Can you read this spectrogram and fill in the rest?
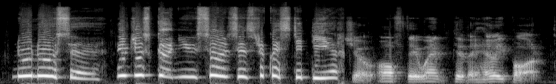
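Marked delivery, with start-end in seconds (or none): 0.2-3.4 very high, jittery, nervous, put-upon secretary voice. A narrator voicing a secretary answering her boss about his shoes: nervous secretary voice. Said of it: "She was very nervous, / She replied as she knocked over her pencil pot. / She was very nervous, / [name] barked orders at his secretary".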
